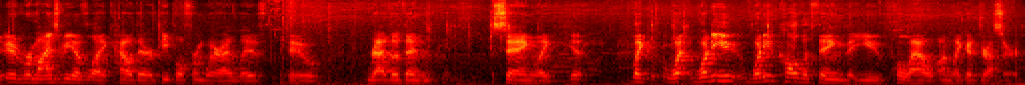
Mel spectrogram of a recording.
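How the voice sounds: Speaking at a moderate pace with long, frequent pauses, a man uses a bright, sharp tone, lively intonation and medium pitch.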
